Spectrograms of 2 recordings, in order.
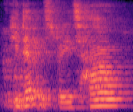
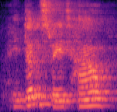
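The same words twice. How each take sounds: The two takes are said the same way.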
